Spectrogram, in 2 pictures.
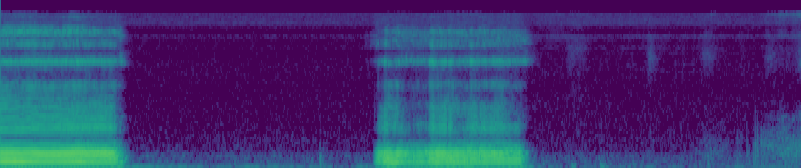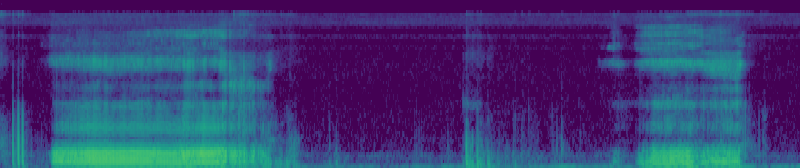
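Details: Loud, buzzing, vibrating snores at steady intervals with quiet gaps and faint snuffles between, from a French bulldog in deep, seizure-like sleep: loud snoring.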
